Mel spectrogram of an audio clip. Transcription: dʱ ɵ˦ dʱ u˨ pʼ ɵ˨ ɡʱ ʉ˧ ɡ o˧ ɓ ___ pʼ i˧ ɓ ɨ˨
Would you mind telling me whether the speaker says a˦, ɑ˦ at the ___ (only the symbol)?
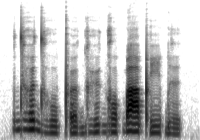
a˦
